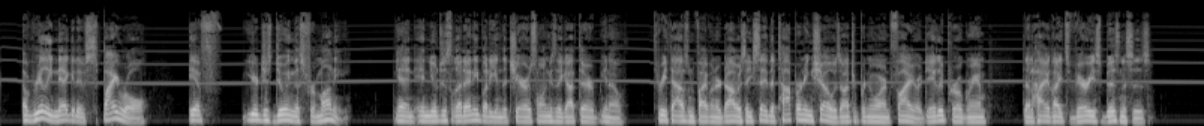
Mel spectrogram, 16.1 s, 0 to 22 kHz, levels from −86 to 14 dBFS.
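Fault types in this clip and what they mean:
Switching supply whistle: a power supply runs in audible burst mode or beats with another one, leaving a faint high whistle wandering between 1.58 and 1.83 kHz under the speech throughout.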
